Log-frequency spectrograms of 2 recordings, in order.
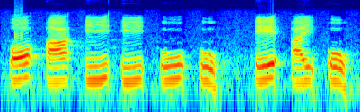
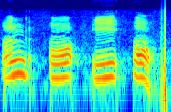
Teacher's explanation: जो हवा है वो केवल मुंह से निकल रहा है, नाक से जो है आपका शब्द नहीं निकल रहा है। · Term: निरानुनासिक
